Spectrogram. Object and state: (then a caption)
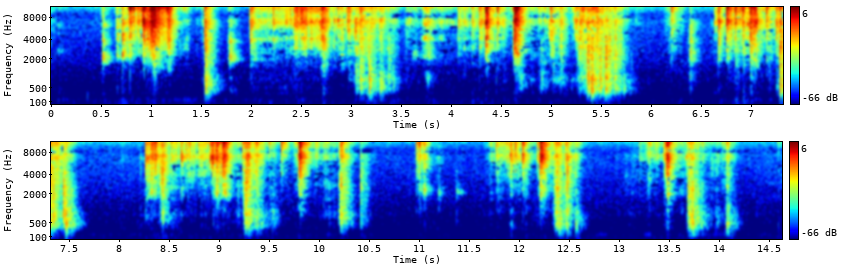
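Dry soap bar being cut. A hand-sized solid bar of dry green soap with a purple rim, held in the palm, is shaved and cut with a metal utility knife blade. Bursts of crunchy, bright scraping and crackling come in repeated strokes with short silences between them, as curls and flakes break off the bar.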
